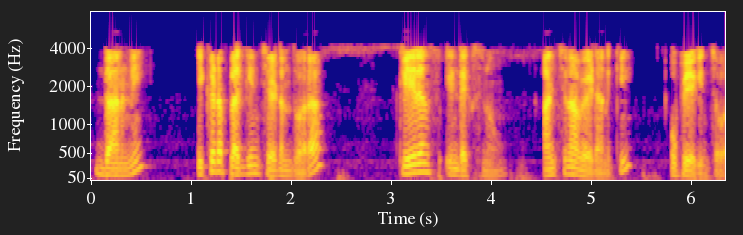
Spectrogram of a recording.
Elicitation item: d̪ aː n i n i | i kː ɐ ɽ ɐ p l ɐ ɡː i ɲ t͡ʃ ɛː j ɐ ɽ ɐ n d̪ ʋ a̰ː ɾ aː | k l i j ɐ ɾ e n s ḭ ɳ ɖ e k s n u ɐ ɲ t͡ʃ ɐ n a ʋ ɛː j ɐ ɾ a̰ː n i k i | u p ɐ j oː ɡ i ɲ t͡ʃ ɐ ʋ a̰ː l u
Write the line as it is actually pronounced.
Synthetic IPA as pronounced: d̪ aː n i n i | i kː ɐ ɽ ɐ p l ɐ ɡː i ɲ t͡ʃ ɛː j ɐ ɽ ɐ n d̪ ʋ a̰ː ɾ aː | k l i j ɐ ɾ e n s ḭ ɳ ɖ e k s n u ɐ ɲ t͡ʃ ɐ n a ʋ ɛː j ɐ ɽ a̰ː n i k i | u p ɐ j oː ɡ i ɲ t͡ʃ ɐ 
